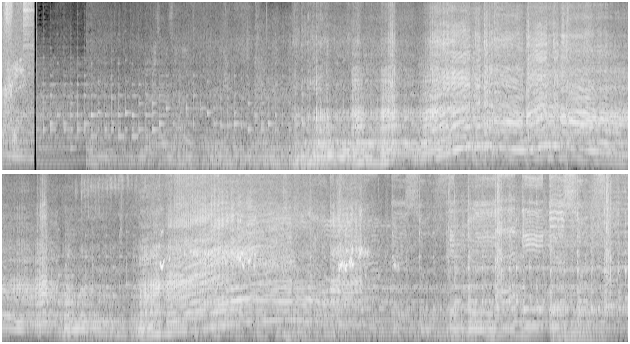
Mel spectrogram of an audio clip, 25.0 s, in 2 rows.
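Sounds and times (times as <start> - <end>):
car engine revving: 1.7 - 25.0.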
